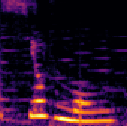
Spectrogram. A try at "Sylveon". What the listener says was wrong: Silvemon? É Digimon? É Sylveon. Você falou Silvemon, pra mim é o Digimon. Digimon que termina no Mon. É Sylveon.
